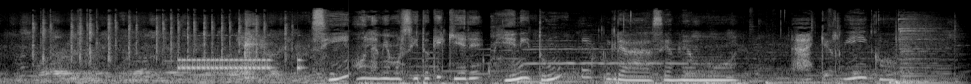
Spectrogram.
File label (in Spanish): espanol personajes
